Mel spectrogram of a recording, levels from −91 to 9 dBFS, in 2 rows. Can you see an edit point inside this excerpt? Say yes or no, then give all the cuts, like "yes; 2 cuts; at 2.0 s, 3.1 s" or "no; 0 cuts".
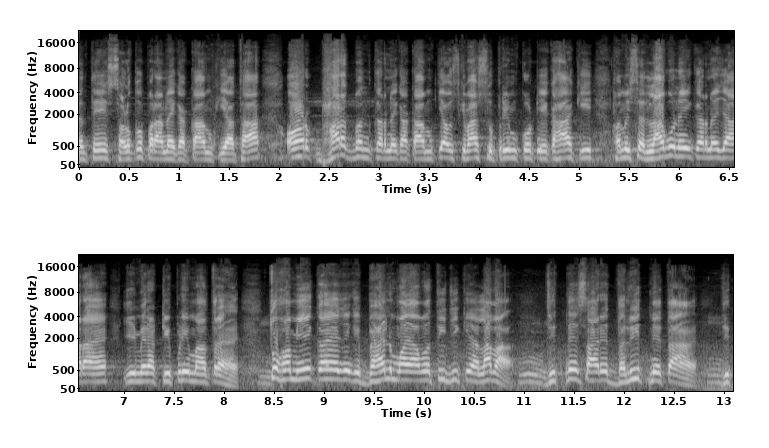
no; 0 cuts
